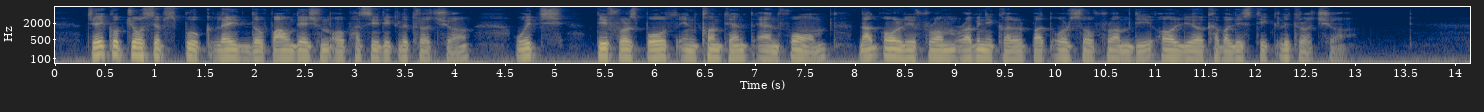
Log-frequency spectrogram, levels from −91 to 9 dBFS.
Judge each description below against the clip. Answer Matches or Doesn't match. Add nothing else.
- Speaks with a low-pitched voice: Matches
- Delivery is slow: Matches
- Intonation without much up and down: Matches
